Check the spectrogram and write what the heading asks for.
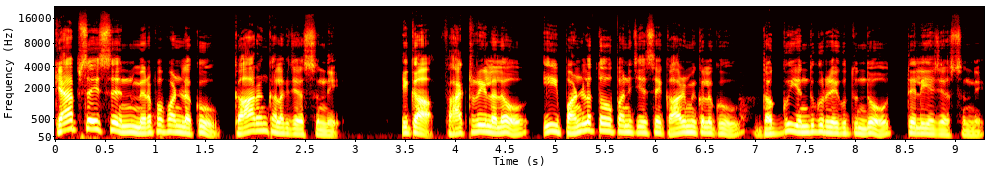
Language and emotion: Telugu, neutral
